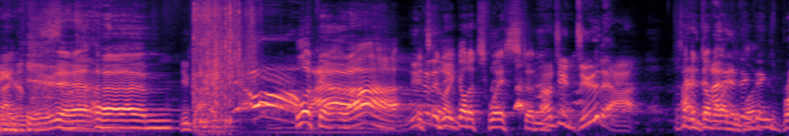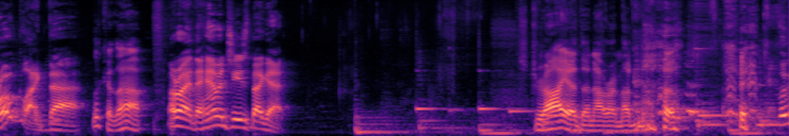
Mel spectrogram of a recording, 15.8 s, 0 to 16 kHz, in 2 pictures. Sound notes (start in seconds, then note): 1.9 bread crunches; 11.4 gentle playful music; 14.2 chuckles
